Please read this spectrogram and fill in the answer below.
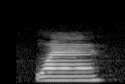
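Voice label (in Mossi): "wãa", Mooré; perplex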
